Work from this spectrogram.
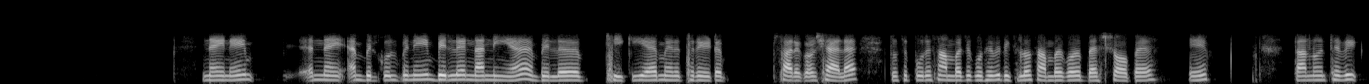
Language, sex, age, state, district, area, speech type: Dogri, female, 18-30, Jammu and Kashmir, Samba, urban, conversation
